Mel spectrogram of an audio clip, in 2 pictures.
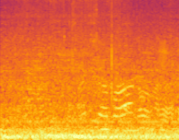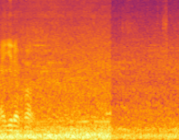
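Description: Traffic rumbles and motorbikes pass on a busy street.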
